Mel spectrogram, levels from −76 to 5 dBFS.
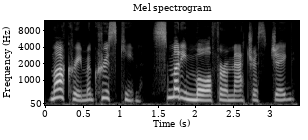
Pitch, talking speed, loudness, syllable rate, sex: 225 Hz, 140 wpm, -19 LUFS, 4.2 syllables/s, female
